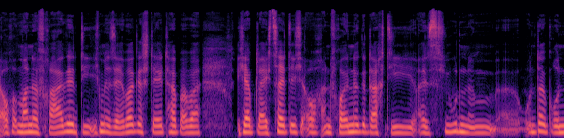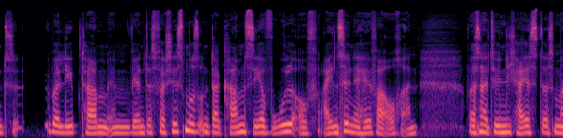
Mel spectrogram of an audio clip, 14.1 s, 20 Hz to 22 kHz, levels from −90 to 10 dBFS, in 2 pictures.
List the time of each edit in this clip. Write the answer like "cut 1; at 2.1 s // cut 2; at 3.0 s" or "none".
cut 1; at 1.0 s // cut 2; at 2.9 s // cut 3; at 4.8 s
